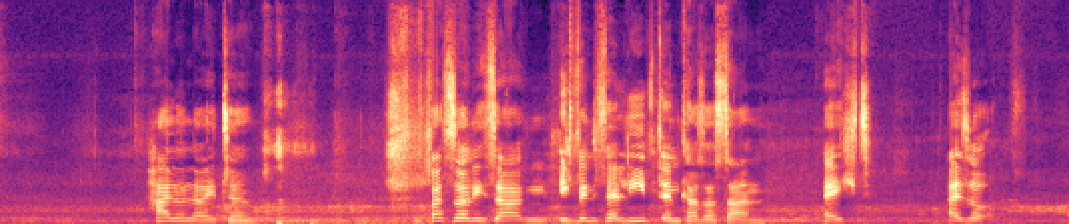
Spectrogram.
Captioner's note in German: schnauben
